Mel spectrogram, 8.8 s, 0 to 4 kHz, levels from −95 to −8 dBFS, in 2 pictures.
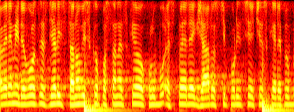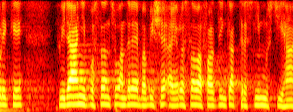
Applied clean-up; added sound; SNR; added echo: none; Bass drum; 4 dB; none.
